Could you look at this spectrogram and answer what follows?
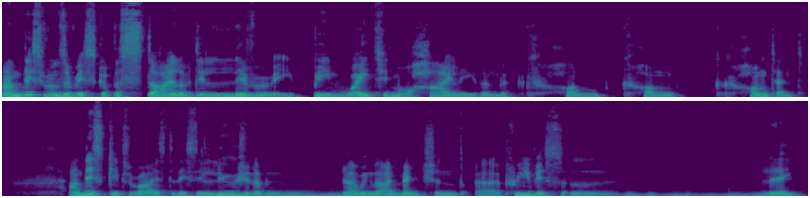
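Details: Adult female university lecturer who says she stammers; prolonged and repeated sounds at word starts; stuttering.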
